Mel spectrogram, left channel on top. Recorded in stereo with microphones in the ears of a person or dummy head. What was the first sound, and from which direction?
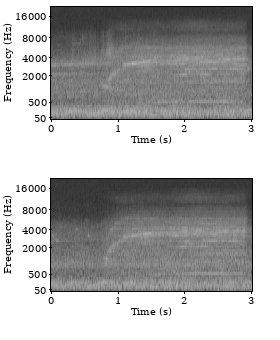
Sawing, 5° right (ahead or behind).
